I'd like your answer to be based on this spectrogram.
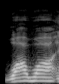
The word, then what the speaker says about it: Hua Hua: So we got these two monkeys, I believe pronounced Wawa and Zhang Zhang. – Okay. – H-U-A-H-U-A Wawa.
